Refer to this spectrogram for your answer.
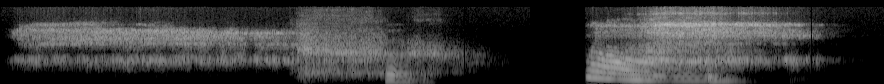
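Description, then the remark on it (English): Two long, deep breaths taken as a breathing practice, each drawn out for a couple of seconds with a brief pause between, partly voiced like a heavy sigh. No one speaks. “How could you love anything more right now than taking this next breath? Practice with me.”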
